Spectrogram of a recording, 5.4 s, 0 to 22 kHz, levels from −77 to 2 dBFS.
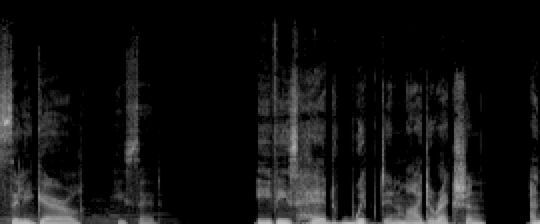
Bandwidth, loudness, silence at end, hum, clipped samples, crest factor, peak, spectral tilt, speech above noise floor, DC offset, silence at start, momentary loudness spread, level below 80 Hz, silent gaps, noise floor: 20 kHz; -26 LUFS; 0 s; none; under 0.1%; 16 dB; -12 dBFS; -4 dB/octave; over 64 dB; under 0.1%; 0 s; 14 LU; -48 dBFS; 2.02-2.54 s, 4.86-5.26 s; under -90 dBFS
